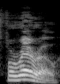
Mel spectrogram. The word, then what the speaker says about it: Ferrero: there's too many RS in there ferero it's Ferrero it's a person's name pronounce it French likee I'm going to spell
